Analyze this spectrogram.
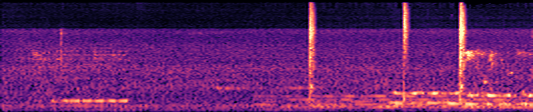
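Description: Telephone being dialed for a call: short electronic tones and a few sharp clicks sit over a steady hiss of line static, with no talk.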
